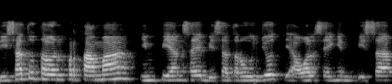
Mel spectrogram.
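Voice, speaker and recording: This man has a high pitch and ordinary pitch variation. He talks at a fairly quick pace. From Indonesia, Gorontalo. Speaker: network marketing distributor. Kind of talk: business testimony. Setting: at home, online livestream.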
